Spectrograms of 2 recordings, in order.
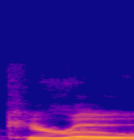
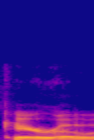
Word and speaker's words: Cairo: It's in Ko, Illinois. Okay. It's pronounced Ko and it's spelled like Cairo.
